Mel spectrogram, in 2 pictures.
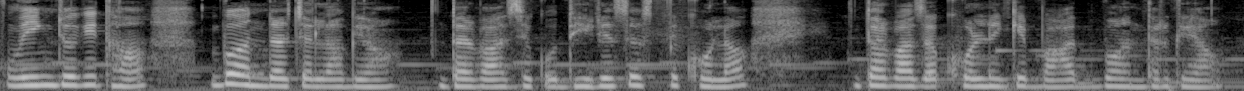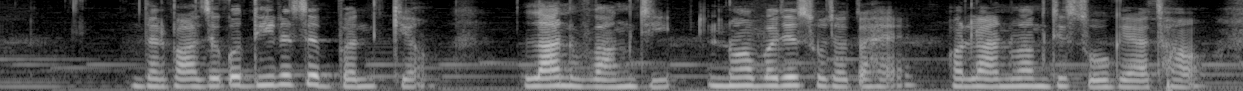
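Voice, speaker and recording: A woman narrating a fan-fiction story in a lively, conversational way. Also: on the high side, normal speed, faint music behind.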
